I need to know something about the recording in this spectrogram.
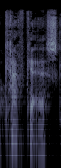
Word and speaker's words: Kafkaesque: Kafkaesque. Oh, Kafkaesque is how you pronounce it. Kafkaesque.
